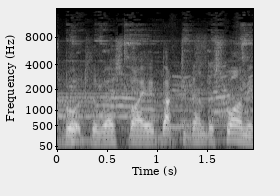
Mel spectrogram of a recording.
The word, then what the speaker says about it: Bhaktivedanta: Okay, and so obviously you've been to the manor there, the Bhakti, I can never pronounce it properly, Bhakti Devanta, Vedanta. Bhakti Vedanta.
